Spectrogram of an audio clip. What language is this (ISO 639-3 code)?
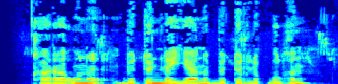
bak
